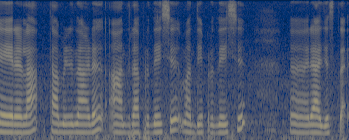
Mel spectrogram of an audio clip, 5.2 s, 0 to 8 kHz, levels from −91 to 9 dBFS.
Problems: constant background noise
